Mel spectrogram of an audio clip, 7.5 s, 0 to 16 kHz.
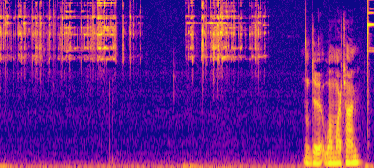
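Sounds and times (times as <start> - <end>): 
video game bonus key pickup effect with bright metallic jingling: 0.0 - 2.9, 3.7 - 5.4
speech: 6.1 - 7.3.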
